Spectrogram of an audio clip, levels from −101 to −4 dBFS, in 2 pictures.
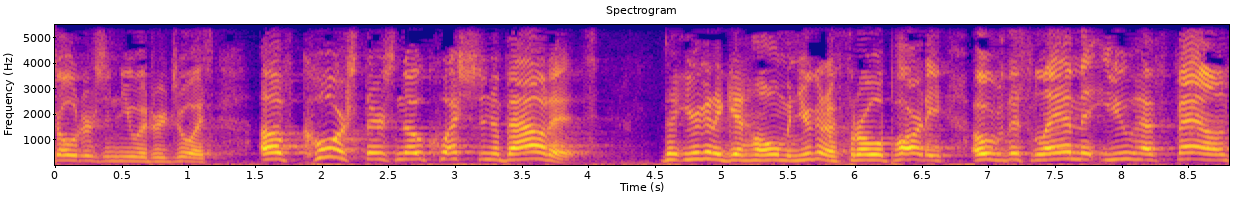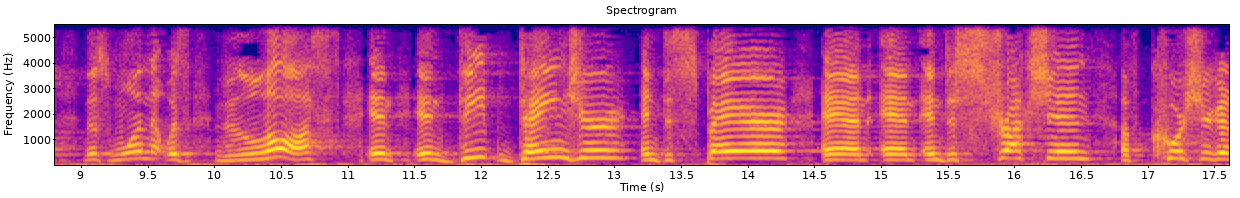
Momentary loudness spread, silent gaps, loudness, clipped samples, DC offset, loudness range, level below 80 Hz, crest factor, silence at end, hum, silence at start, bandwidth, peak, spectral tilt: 12 LU; none; -16 LUFS; under 0.1%; under 0.1%; 5 LU; -44 dBFS; 16 dB; 0 s; none; 0 s; 5.4 kHz; 0 dBFS; -5 dB/octave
